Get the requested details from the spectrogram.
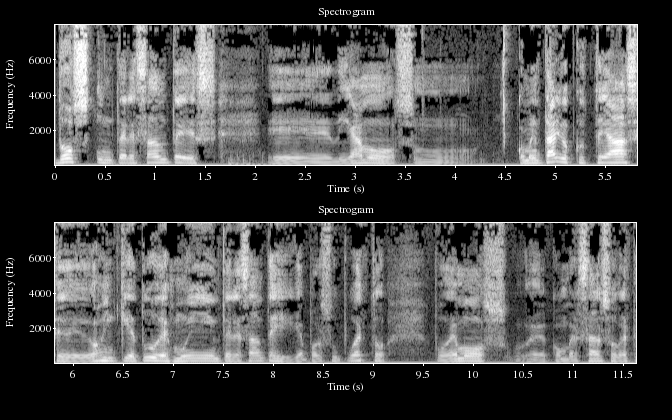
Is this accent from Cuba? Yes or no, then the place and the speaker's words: yes; Cuba; todo lo que nos caracteriza como cubanos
